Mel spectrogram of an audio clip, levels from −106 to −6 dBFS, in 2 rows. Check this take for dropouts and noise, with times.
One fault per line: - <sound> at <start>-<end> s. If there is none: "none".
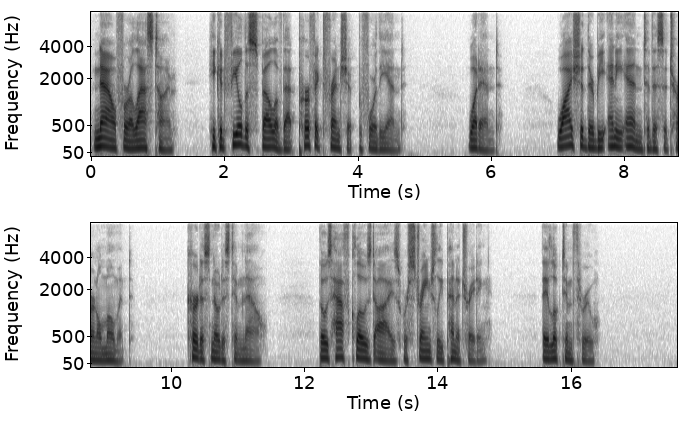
none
